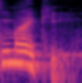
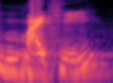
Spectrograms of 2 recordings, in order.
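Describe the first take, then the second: First: Mikey softer and smoother; said with meaning. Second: Mikey slapped out hard and drawn out; tongue-slapped name. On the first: Shown as a demonstration. Host corrects Mikey, saying it with meaning. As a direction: ease gently into Mikey with care. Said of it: "Say it with meaning". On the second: Retold or imitated. Host mocks the careless Mikey, slapping it out. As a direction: slap the tongue all over Mikey. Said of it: "They just slap the tongue all over it".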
